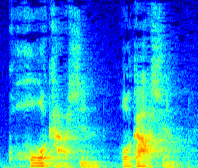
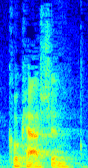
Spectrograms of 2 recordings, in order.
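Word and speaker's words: Khoucasian: I'm going to try to say her last name in the Armenian, Holkashin. But you know her as Sylvie Kokashin if you pronounce it like I do, because I can't do that rolling HR thing.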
